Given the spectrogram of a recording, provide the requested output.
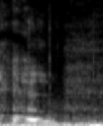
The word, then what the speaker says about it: Heaux: Okay, it's pronounced Ho.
